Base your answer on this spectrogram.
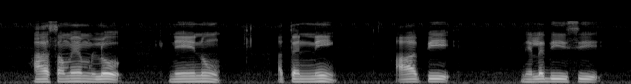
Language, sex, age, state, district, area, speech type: Telugu, male, 18-30, Andhra Pradesh, Bapatla, urban, spontaneous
